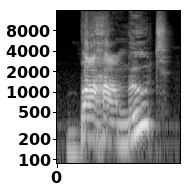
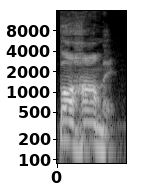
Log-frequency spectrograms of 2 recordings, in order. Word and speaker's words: Bahamut: We have had both pronunciations Bahamut and Bahamut both both in official Final Fantasy projects.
